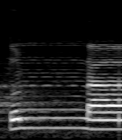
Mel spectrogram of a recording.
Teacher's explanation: دو پیش کی تن بعد نون آیا ادغام بالغنہ ہوا اور نا میں الف مدہ ہوا ایک الف کے برابر کھینچ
